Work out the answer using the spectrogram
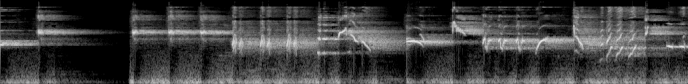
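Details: Full-phrase white-rumped shama song for stirring reluctant shamas: after a short silence, clear level whistles give way to fast buzzy notes, swooping slurs and chattering trills.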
